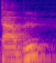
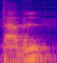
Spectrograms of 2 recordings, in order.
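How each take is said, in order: No difference in how they are said.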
